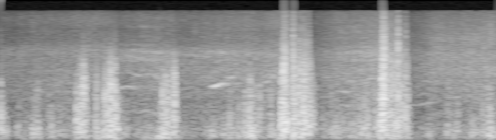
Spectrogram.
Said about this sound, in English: Making the most of the wind.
